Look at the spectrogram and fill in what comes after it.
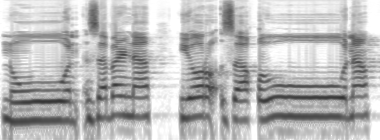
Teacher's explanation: رو ساکن سے پہلے پیش ہے، رو کو پر ادا کریں گے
